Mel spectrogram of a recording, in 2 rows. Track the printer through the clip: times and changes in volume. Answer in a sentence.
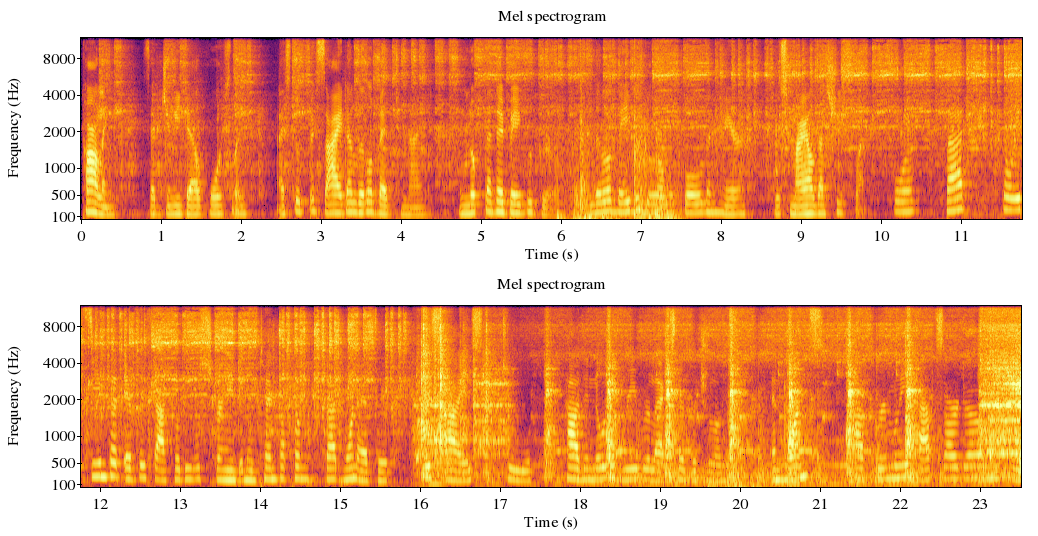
You can hear the printer from 0.0 to 23.4 s, getting louder.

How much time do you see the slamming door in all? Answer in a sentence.
You can hear the slamming door for 3 seconds altogether.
